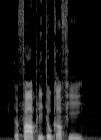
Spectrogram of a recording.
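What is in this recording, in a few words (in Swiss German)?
"farblithographie", Bas Rhin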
